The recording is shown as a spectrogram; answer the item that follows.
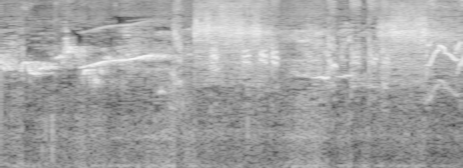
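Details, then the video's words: Singing Oriental magpie-robin on a training recording meant to restart silent birds: long sweeping whistles and quick warbled notes, with bursts of harsh hiss in the background. "TERAPI KACER MACET BUNYI"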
